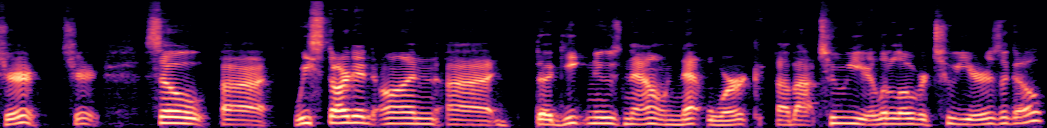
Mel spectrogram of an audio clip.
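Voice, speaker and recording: At a fairly slow pace with ordinary pitch variation, a plain, everyday voice comes through a very clean recording with a silent background. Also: man, fairly high pitch for a man. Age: 40s. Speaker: podcast host, guest on another show. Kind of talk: casual chat.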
